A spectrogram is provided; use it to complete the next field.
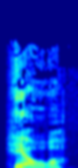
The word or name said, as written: herover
